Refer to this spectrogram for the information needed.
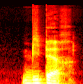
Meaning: beeper (device that beeps)
- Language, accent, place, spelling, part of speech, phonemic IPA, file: French, France, Lyon, bipeur, noun, /bi.pœʁ/, LL-Q150 (fra)-bipeur.wav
